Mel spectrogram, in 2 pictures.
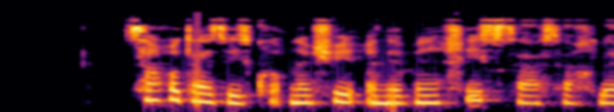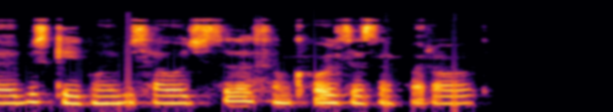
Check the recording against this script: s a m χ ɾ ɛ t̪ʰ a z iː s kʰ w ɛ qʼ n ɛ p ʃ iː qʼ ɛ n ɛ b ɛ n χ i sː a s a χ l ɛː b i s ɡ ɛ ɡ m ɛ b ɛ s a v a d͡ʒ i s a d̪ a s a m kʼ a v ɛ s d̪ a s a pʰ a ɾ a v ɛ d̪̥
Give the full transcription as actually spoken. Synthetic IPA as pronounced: s a m χ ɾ ɛ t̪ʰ a z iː s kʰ w ɛ qʼ n ɛ p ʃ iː qʼ ɛ n ɛ b ɛ n χ i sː a s a χ l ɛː b i s ɡ ɛ ɡ m ɛ b i s a v a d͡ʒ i s a d̪ a s a m kʼ a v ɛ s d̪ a s a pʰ a ɾ a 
